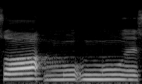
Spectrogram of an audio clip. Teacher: صاد کو منہ بھر کر نکالیں گے موٹا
